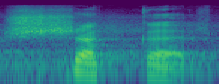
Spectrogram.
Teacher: तालव्य सा जिसमें आपकी जीभ ऊपर तालु को टच करे, शक्कर। शक्कर नहीं बोलते, क्या शक्कर, शक्कर में दंती सा बोल दिया, शक्कर।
